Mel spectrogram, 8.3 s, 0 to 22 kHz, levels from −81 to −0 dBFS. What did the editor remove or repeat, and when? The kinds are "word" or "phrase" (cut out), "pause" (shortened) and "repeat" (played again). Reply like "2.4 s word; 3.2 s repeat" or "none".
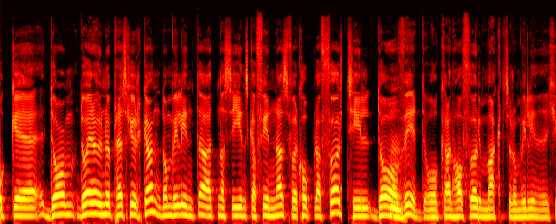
1.9 s word; 4.5 s word; 5.1 s word; 7.2 s word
